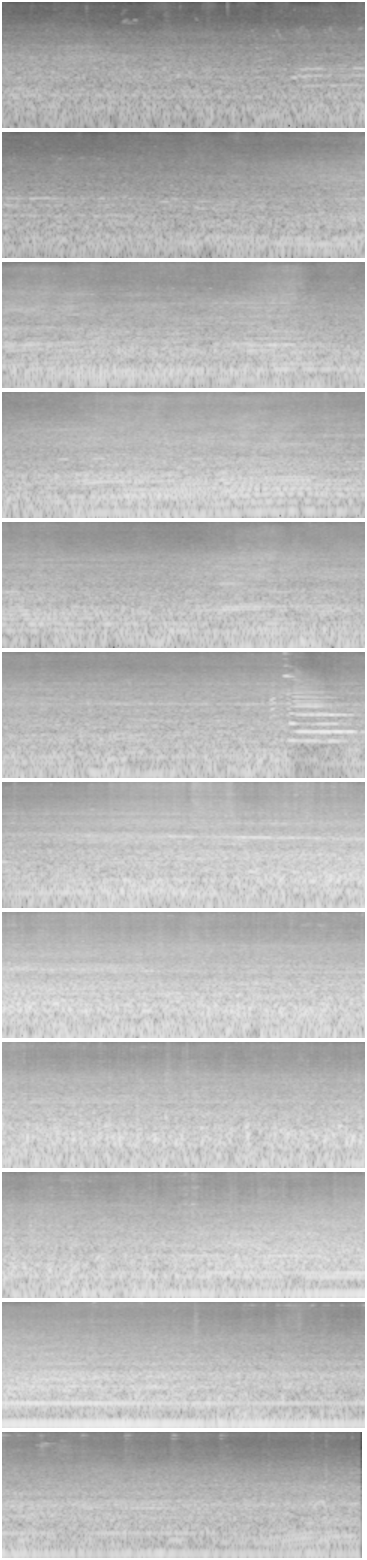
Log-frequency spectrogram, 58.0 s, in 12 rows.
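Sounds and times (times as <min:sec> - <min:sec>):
train horn blast: 0:27.8 - 0:29.4
coach wheels clattering and hissing: 0:29.0 - 0:58.0.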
